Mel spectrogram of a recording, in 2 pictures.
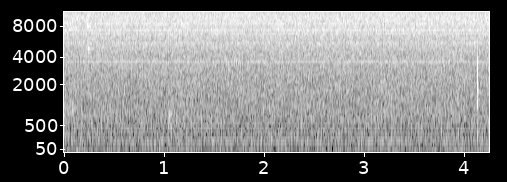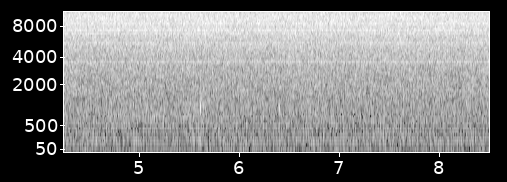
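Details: Steady broadband hiss fills the recording, with only a single faint click near the middle and no animal voice.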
